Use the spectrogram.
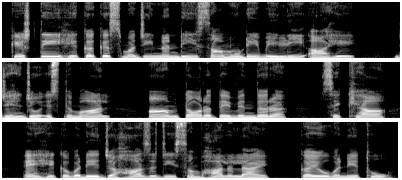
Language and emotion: Sindhi, neutral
